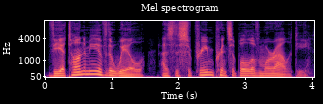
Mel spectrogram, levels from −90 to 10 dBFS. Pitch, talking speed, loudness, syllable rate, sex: 125 Hz, 165 wpm, -18 LUFS, 5.7 syllables/s, male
